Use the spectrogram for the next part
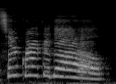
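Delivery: hammed-up damsel calling out to her hero; high-pitched acted scream; tearful woman's scream. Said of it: "in tears and s-, and screamed out".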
